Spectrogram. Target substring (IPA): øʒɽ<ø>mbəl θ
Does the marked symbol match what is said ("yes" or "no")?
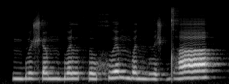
no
